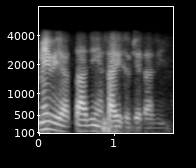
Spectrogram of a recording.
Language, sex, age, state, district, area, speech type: Hindi, male, 45-60, Uttar Pradesh, Sonbhadra, rural, conversation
